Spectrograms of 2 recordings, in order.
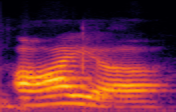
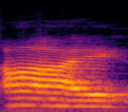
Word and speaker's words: Aya: he motions over to the female Ayah not I not the eye a-y-a oh yeah yeah not that one spelled as and pronounced that I kind of miss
